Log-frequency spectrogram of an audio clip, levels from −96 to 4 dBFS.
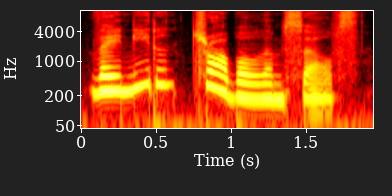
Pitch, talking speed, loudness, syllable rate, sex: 235 Hz, 125 wpm, -17 LUFS, 4.0 syllables/s, female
